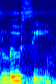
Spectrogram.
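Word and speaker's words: Lucea: how to say this the way that you say this city is Lucy Lu CEA so Lucy it's a little town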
